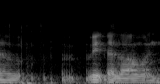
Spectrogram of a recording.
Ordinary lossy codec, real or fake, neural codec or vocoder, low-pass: none; real; none; 7.2 kHz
